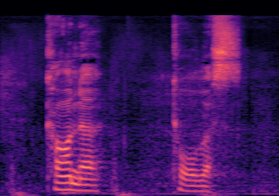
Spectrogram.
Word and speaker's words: Carnotaurus: dinosaur names to say it has four syllables and you say it like this connor taurus don't forget to go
